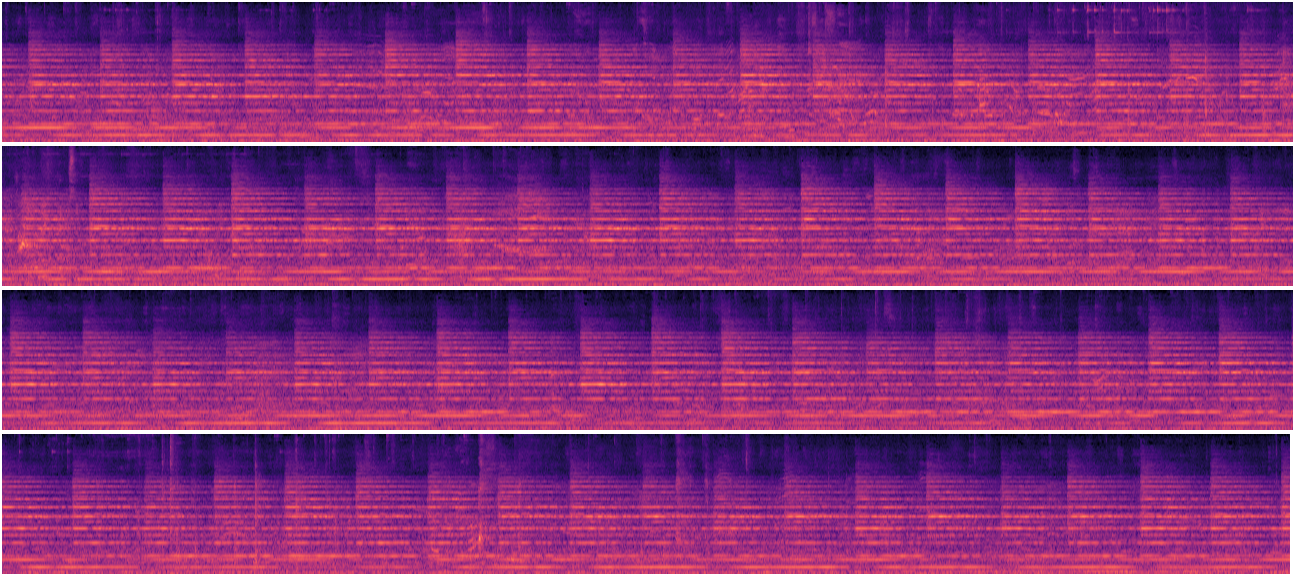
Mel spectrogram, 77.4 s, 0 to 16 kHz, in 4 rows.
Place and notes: Aarau, Kirchplatz, Preperation for Party, Schweiz - Kirchplatz Festvorbereitung
Kirchplatz, the day before the Maienmzug in Aarau. Different bells, quite long, preperations, laughter.
Aarau, Switzerland, 30 June 2016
